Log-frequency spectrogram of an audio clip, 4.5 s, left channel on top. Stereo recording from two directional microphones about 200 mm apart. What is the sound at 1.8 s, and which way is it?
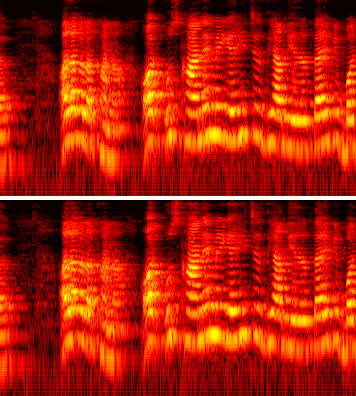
A woman's voice, 15° left (ahead or behind).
